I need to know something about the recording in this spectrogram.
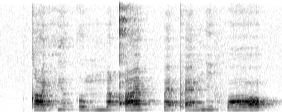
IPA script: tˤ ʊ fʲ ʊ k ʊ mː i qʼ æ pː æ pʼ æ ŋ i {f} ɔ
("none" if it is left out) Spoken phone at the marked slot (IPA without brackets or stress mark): f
